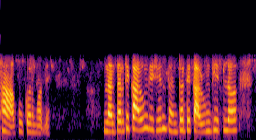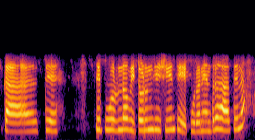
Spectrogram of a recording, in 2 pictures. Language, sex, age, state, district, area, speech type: Marathi, female, 18-30, Maharashtra, Amravati, rural, conversation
